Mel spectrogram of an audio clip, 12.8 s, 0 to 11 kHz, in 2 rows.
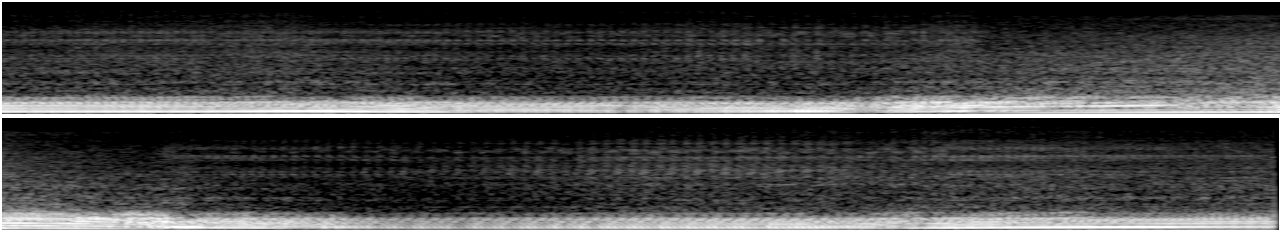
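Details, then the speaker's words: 2005 Nissan Sentra with a broken exhaust: deep rhythmic knock at idle from under the engine. It fades above about 2,000 rpm and returns below. Engine knock, cause unconfirmed; oil sample requested. "okay so hopefully you guys can hear that at a certain RPM like 2,000 RPM or500 something like that the noise kind of goes away and then once you drop below that RPM uh the noise comes back again"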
